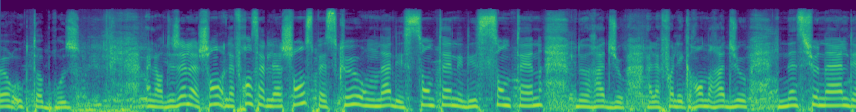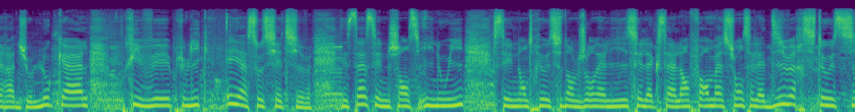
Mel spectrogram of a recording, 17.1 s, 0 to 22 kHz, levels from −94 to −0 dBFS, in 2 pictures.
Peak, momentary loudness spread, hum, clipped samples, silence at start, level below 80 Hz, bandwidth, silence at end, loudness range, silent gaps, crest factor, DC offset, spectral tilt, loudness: -2 dBFS; 4 LU; none; under 0.1%; 0 s; -32 dBFS; 16 kHz; 0 s; 1 LU; none; 12 dB; under 0.1%; -4 dB/octave; -16 LUFS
